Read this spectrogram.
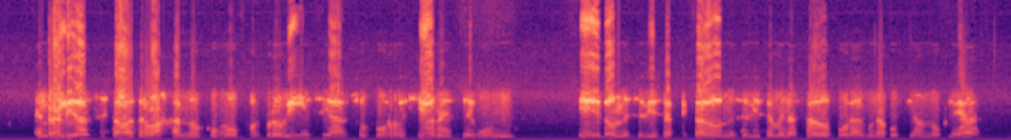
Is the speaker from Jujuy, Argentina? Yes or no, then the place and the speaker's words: no; Río Negro, Argentina; Pero soy de Río Negro.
